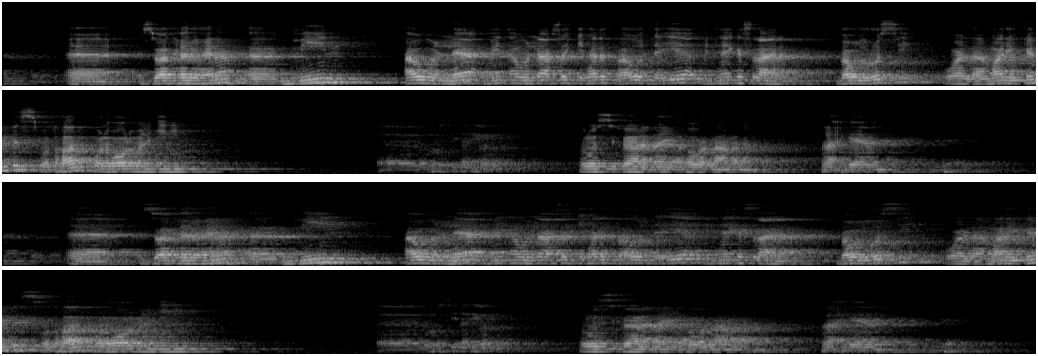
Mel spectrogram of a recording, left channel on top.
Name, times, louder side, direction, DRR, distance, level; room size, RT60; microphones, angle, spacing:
voice 1, 0.6-3.4 4.0-7.9 8.3-9.1 9.4-12.1 16.1-17.9 18.5-19.2, left 2 dB, 55° left, 5 dB, 0.5 m, -29 dB
voice 2, 14.1-15.3 18.7-19.0 19.5-20.2, equal, 45° right, -2 dB, 1.3 m, -45 dB
6.5 x 5.0 x 5.6 m, 2.1 s
head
